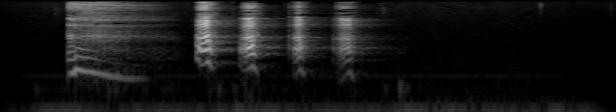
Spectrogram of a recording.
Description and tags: Female Evil Laugh
Me laughing evilly.
female, laughter, insane, cackle, chortle, laugh, woman, voice, laughing, evil, giggle, girl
